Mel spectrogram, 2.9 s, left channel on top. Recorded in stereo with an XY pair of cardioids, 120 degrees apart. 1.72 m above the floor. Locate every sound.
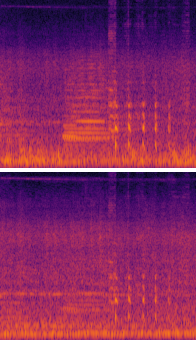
1.6 s laughter: 15° left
